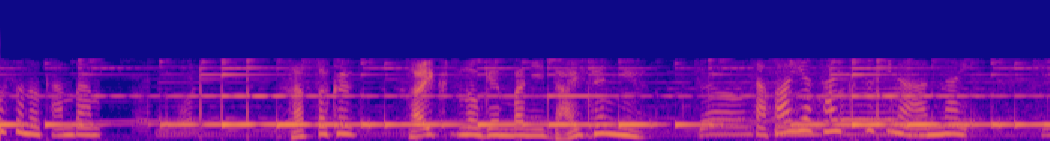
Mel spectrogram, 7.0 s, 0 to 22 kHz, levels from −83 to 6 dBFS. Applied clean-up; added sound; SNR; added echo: none; Bell; -2 dB; none.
